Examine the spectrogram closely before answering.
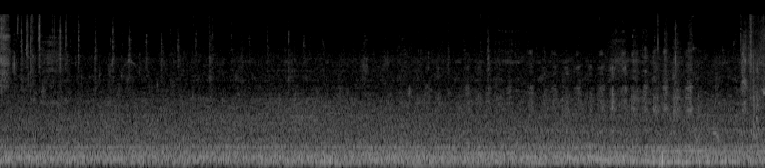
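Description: Dogs' paws patter softly on concrete.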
